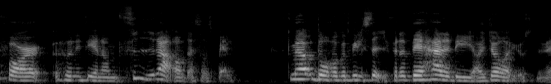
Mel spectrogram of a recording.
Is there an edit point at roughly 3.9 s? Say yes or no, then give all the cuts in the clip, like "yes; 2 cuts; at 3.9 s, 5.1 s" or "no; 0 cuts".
no; 0 cuts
